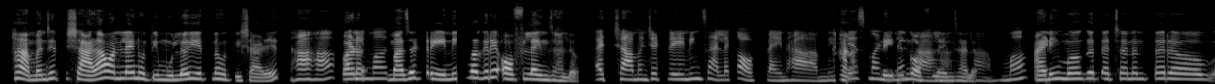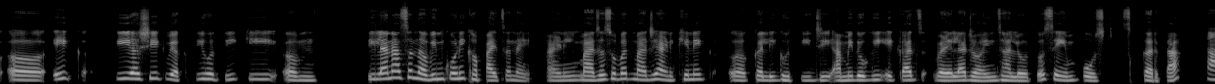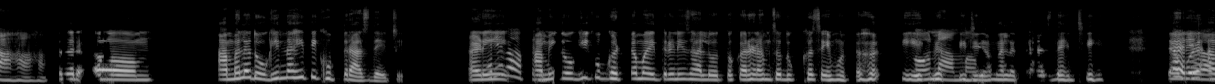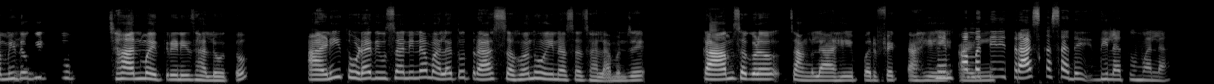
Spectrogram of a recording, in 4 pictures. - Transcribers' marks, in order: in English: "कलीग"; chuckle; laughing while speaking: "अरे बापरे!"
- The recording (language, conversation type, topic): Marathi, podcast, एखादा असा कोणता निर्णय आहे, ज्याचे फळ तुम्ही आजही अनुभवता?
